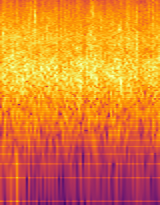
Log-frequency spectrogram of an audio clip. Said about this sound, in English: Give him another clap. That was just awesome.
